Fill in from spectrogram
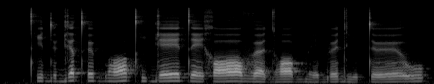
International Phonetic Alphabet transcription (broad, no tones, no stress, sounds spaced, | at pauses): t̪ʰ i d̪ ʏ ɡʲ ɐ t̪ʰ ø bʱ ɔ̤ t̪ʰ i̤ ɡ eː t̪ eː x ɔː v œ dʱ ɔː ɡ bʱ e̤ b ø dʱ i̤ t̪ øː w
